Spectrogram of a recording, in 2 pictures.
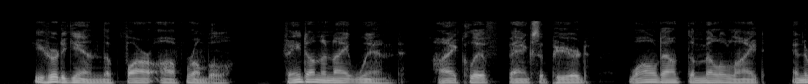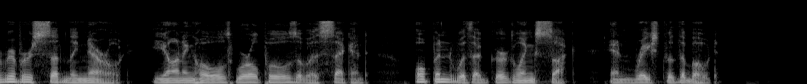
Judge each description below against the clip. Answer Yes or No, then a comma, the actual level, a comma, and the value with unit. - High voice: No, very low, 90 Hz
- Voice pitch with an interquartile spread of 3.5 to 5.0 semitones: No, average, 3.1 semitones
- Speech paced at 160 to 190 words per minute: No, average, 150 wpm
